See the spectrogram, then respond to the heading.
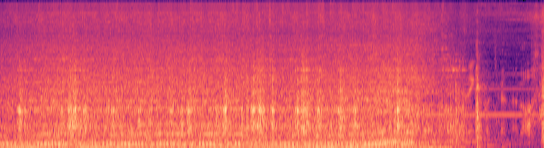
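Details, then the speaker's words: Crash-repaired Nissan GT-R with oversized injectors on an off-the-shelf tune: uneven metallic clanking about three a second at idle, injectors not liking the tune; custom base map awaited. ">> What is that noise, Greg? >> Those are the Those are the injectors not liking the tune we are running."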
